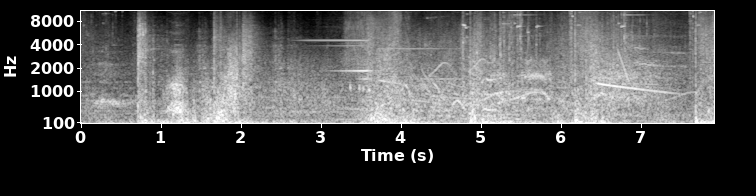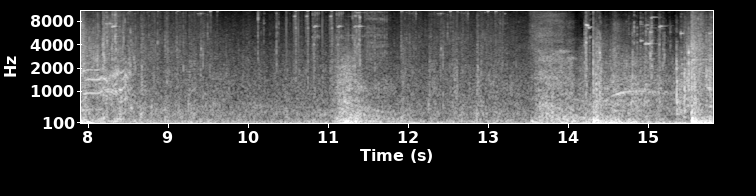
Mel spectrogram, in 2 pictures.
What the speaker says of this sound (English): But now that the shooting had started, there was no backing down.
